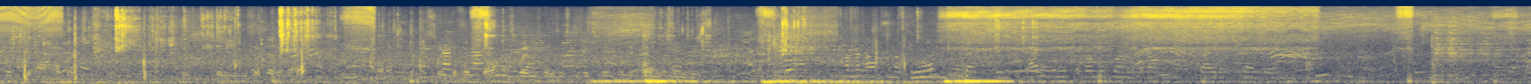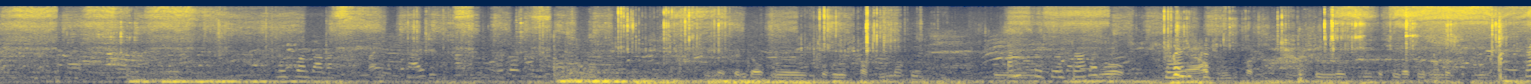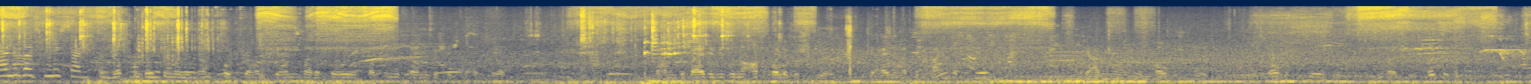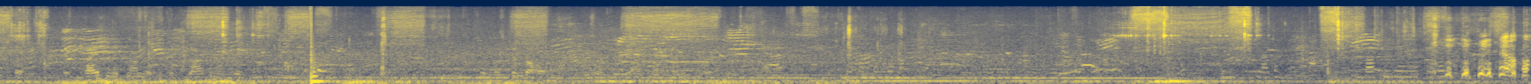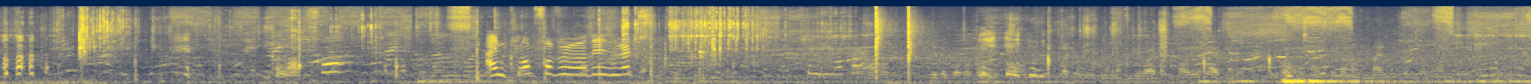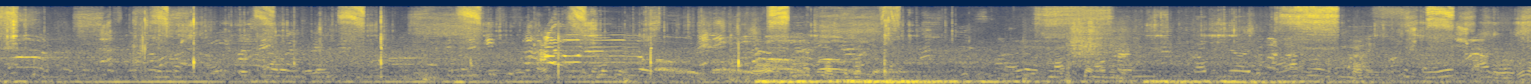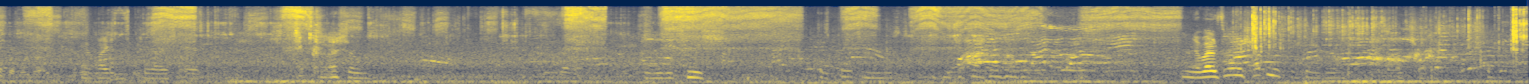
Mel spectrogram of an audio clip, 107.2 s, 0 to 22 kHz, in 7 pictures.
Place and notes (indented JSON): {
  "title": "gotha, kjz big palais, beim graffitiprojekt - beim graffitiprojekt",
  "date": "2012-08-08 16:06:00",
  "description": "das graffitiprojekt übt, im hintergrund verkehr, der bolzplatz und ein großer spielplatz. dosen, caps, schütteln, sprühen...",
  "latitude": "50.94",
  "longitude": "10.70",
  "altitude": "313",
  "timezone": "Europe/Berlin"
}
